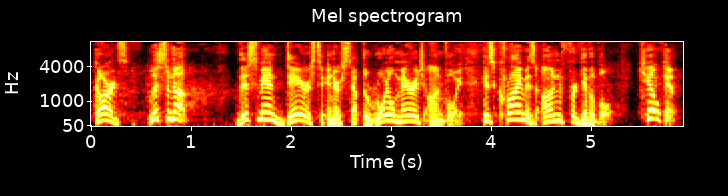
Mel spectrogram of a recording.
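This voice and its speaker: A man's voice: a little high, big pitch swings, normal speed, fairly bright tone, a little hiss or hum. An actor playing an arrogant, sneering young nobleman, the prime minister's son, in a dubbed drama. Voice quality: sneering, boastful, turns pleading. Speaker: villain.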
